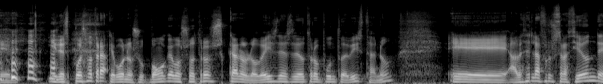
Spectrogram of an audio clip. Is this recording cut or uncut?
cut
